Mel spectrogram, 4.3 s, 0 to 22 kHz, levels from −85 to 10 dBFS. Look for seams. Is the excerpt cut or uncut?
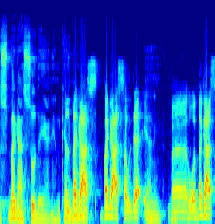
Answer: uncut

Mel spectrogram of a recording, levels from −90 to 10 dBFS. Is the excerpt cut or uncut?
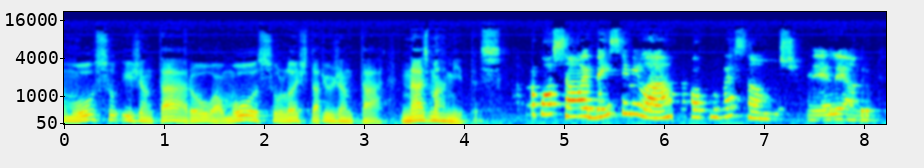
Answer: cut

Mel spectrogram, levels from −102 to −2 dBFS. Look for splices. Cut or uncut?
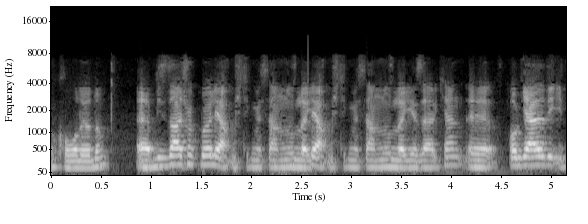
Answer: cut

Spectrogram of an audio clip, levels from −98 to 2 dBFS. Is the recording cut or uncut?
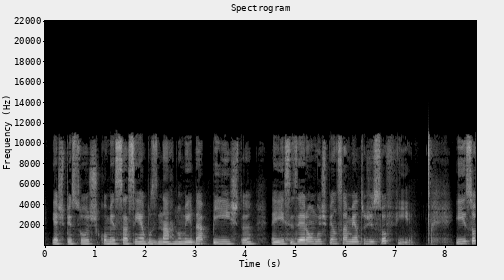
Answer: uncut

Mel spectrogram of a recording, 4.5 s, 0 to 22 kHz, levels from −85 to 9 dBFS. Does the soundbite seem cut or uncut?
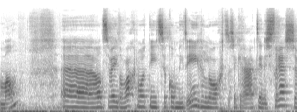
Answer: cut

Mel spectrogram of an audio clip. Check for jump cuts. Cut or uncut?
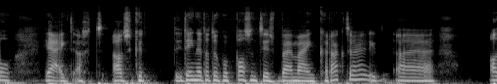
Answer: uncut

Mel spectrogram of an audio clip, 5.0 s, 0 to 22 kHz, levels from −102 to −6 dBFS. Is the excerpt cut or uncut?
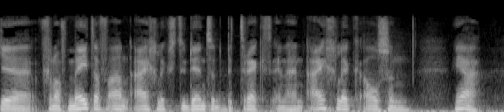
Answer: cut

